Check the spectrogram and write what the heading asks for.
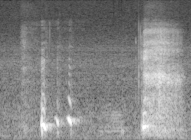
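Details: A sleeping male puppy gives a few soft nasal snorts, then a longer rough, breathy exhale: light snoring in a quiet room.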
